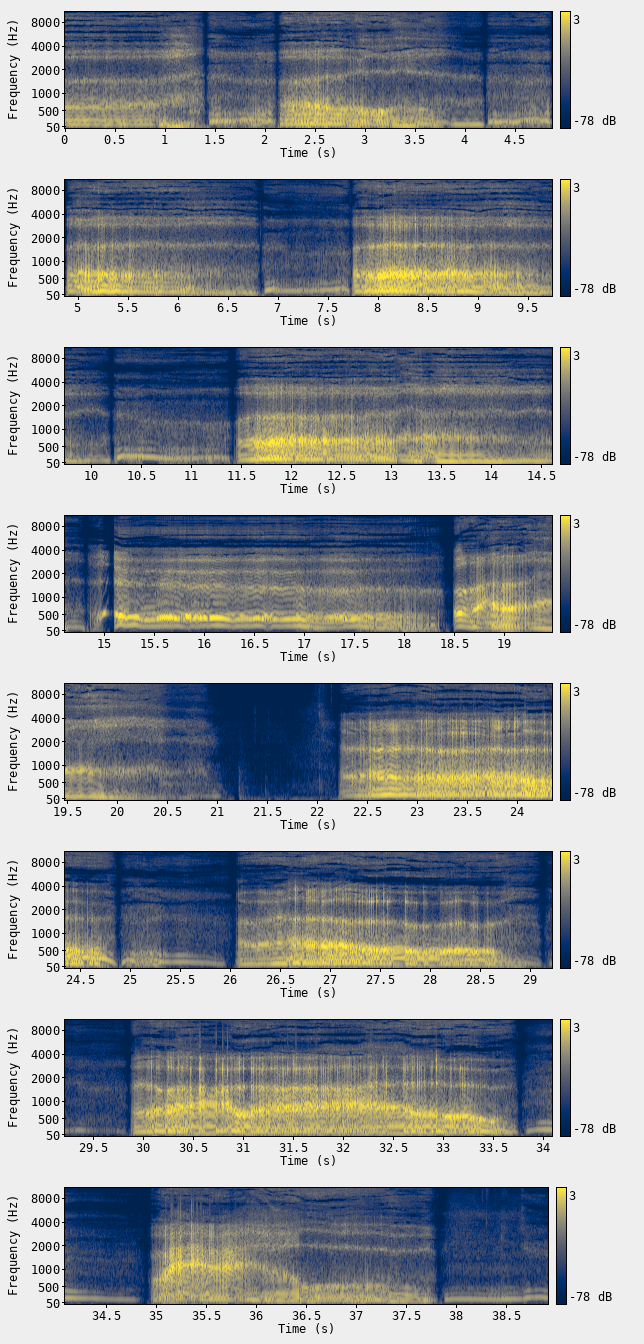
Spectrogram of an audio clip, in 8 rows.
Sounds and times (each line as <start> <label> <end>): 26.1 Single groaning zombie 29.0
29.9 Single groaning zombie 33.8
35.0 Single groaning zombie 37.8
